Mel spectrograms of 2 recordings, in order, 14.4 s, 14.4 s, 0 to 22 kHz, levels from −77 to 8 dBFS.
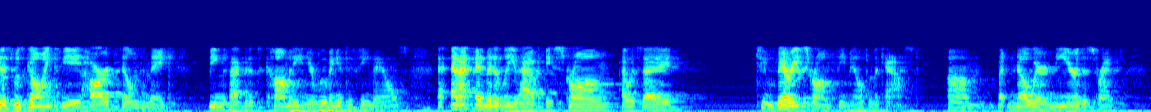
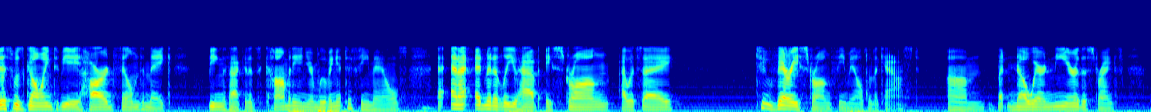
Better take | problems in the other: second | room echo; dies away in 0.8 s

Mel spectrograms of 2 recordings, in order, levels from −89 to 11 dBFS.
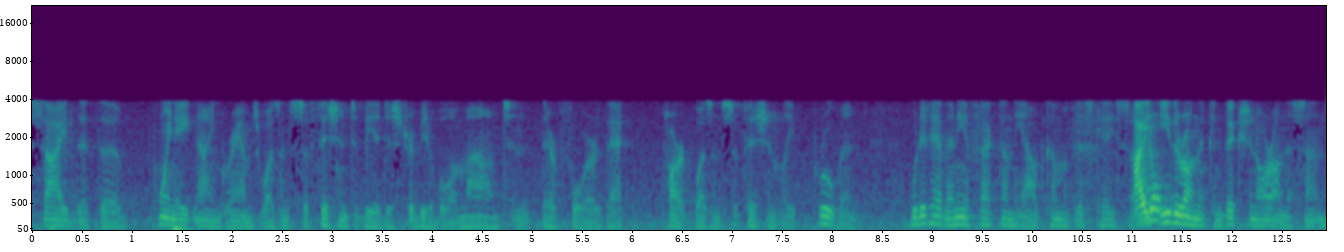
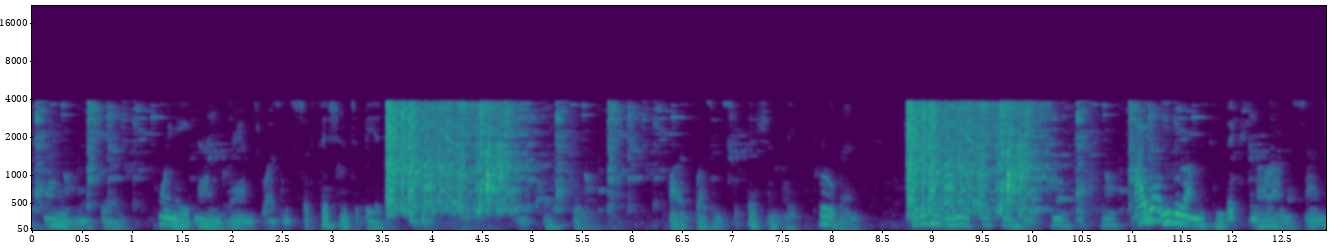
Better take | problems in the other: first | noise reduction (classical method WPE with log-MMSE)

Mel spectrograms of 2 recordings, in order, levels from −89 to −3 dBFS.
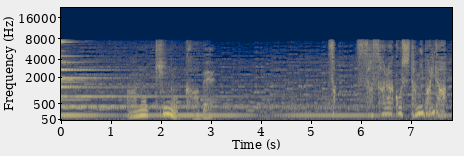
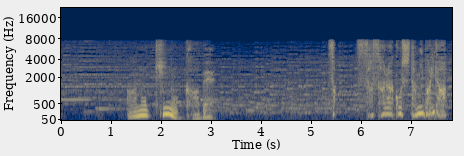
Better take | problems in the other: second | background sound (Bell); 1 dB below the speech

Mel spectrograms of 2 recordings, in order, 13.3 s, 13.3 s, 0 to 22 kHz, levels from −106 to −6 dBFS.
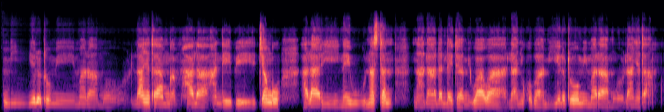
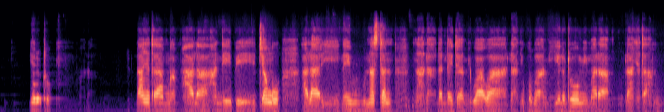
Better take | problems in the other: first | noise reduction (neural mask model RNNoise)

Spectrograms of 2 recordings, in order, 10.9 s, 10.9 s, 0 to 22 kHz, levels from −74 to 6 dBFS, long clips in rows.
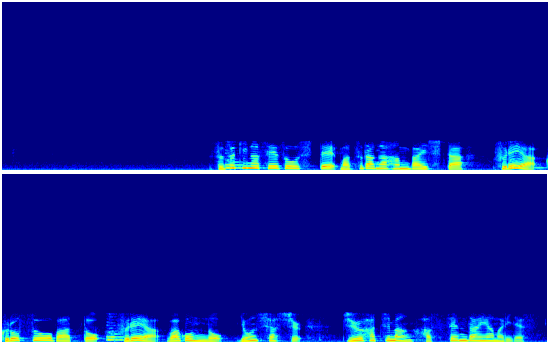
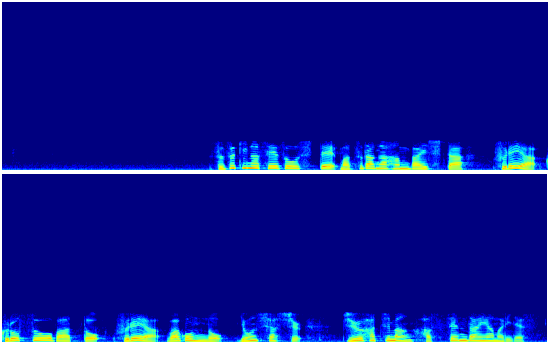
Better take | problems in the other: second | background sound (Bowed string instrument); 13 dB below the speech

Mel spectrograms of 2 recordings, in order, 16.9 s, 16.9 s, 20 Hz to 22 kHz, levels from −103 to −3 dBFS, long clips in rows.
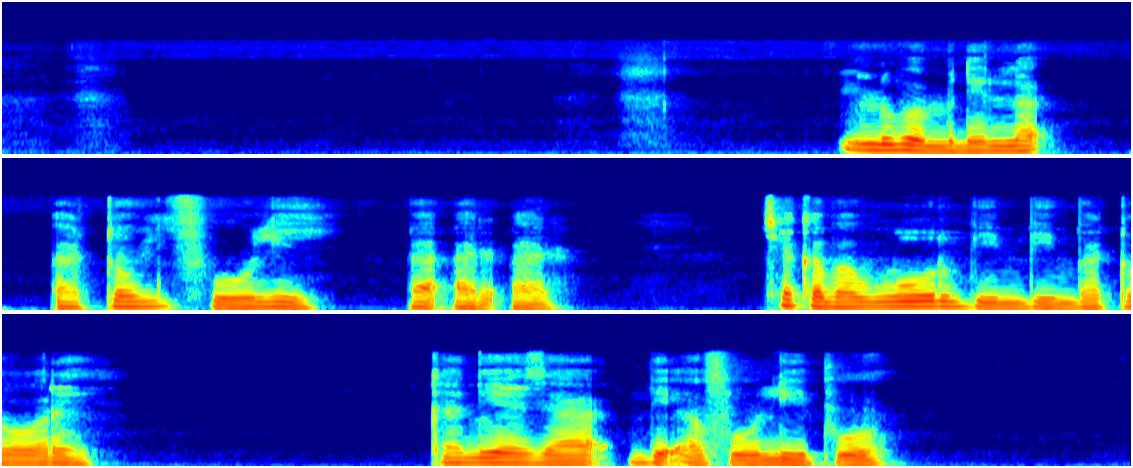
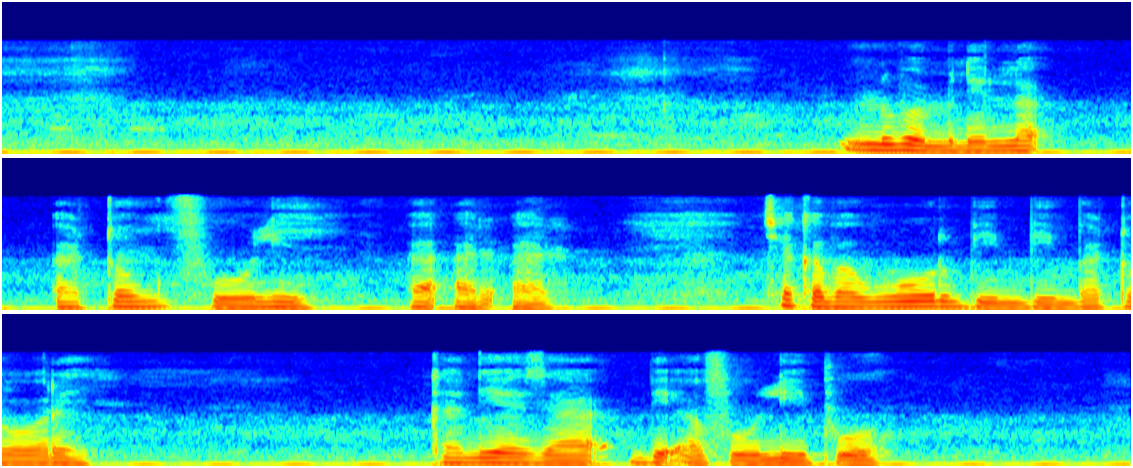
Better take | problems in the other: second | noise reduction (neural mask model DeepFilterNet 3)

